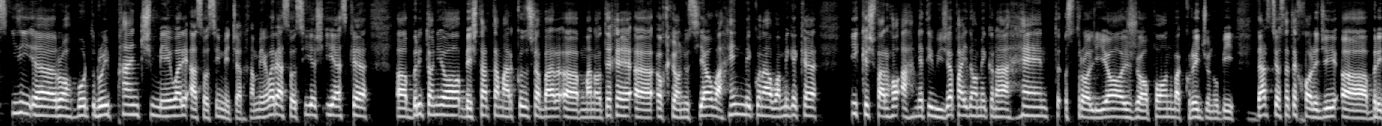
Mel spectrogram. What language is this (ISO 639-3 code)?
fas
